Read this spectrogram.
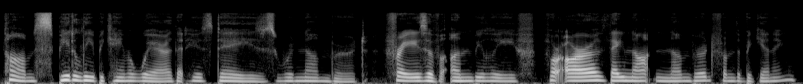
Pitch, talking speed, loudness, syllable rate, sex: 160 Hz, 140 wpm, -19 LUFS, 4.8 syllables/s, female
